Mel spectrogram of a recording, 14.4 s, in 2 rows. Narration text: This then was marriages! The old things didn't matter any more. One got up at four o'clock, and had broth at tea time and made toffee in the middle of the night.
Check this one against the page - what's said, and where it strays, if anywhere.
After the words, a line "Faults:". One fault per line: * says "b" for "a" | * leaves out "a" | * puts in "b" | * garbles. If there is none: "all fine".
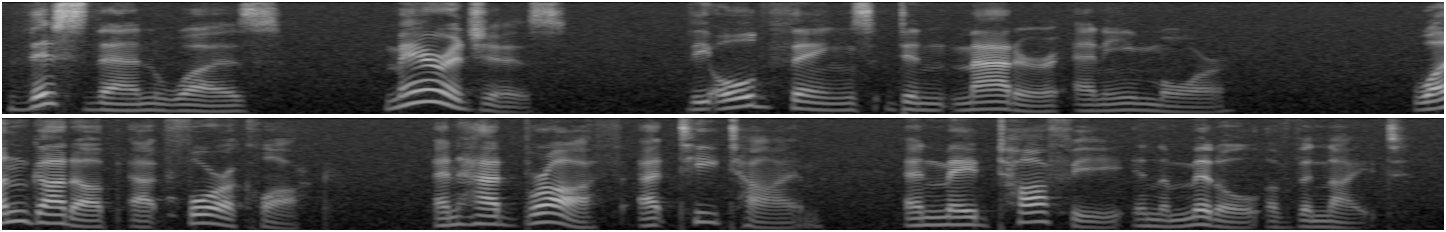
This then was marriages! The old things didn't matter any more. One got up at four o'clock, and had broth at tea time and made toffee in the middle of the night.
Faults:
all fine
